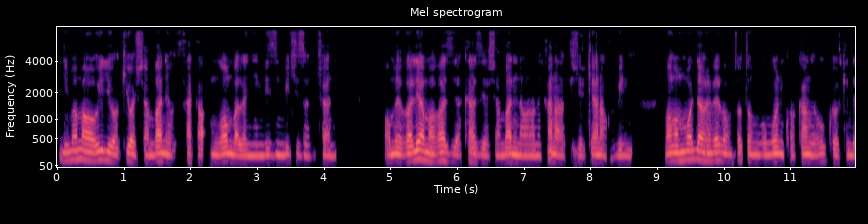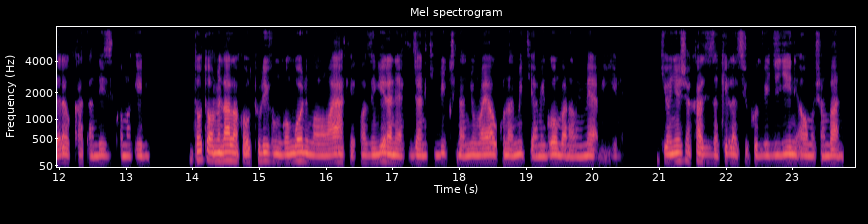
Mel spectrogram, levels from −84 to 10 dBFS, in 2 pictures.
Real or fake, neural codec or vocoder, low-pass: fake; codec, 16 kHz, 4.8 kbps, FACodec; 7.2 kHz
